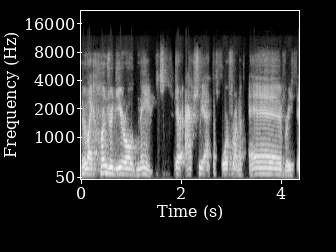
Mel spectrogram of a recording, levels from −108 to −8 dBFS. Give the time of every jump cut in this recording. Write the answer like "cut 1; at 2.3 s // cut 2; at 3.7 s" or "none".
cut 1; at 1.8 s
